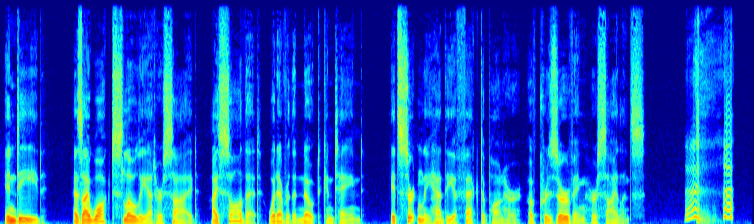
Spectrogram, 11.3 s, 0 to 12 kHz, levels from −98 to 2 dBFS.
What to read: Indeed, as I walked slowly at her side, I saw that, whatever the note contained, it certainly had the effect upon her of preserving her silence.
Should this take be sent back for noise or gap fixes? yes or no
yes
